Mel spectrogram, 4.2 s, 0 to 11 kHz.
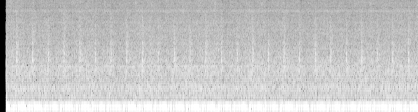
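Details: Chevy ZZ4 350 V8 at idle after valve lash adjustment: heavy, regular knock or tick about two per second, a low thud apparently from the driver's side; owner unsure whether piston slap or a spun bearing.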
